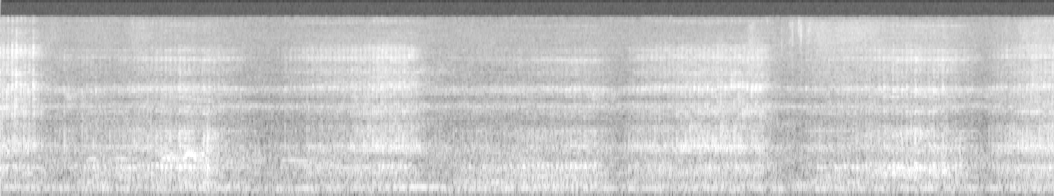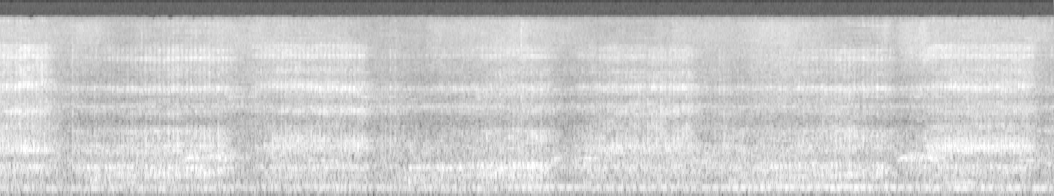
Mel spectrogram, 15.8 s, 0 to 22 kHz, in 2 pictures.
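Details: Lap cat Oliver, FIV-positive with a broken hip and upper respiratory infections, purring continuously: a deep buzzing drone pulsing in regular breath cycles about every 1.3 seconds, breathy hiss riding on each inhale and exhale, no other sounds.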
